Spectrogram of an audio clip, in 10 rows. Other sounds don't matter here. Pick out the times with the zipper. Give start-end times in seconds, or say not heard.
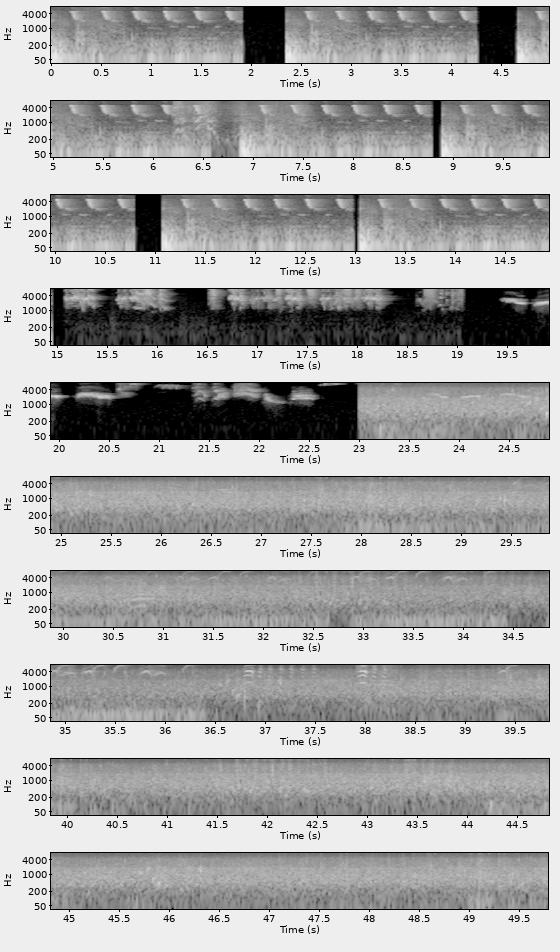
6.2-7.6, 37.9-38.8.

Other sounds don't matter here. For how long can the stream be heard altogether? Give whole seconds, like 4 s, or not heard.
27 s.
